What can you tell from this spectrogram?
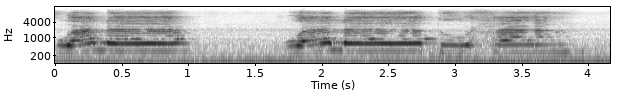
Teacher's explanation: Nah, di sini dia punya sifat tarqiq. Kenapa? Karena huruf lam, huruf istifal. Dibaca tipis, wala, wala tuhan.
